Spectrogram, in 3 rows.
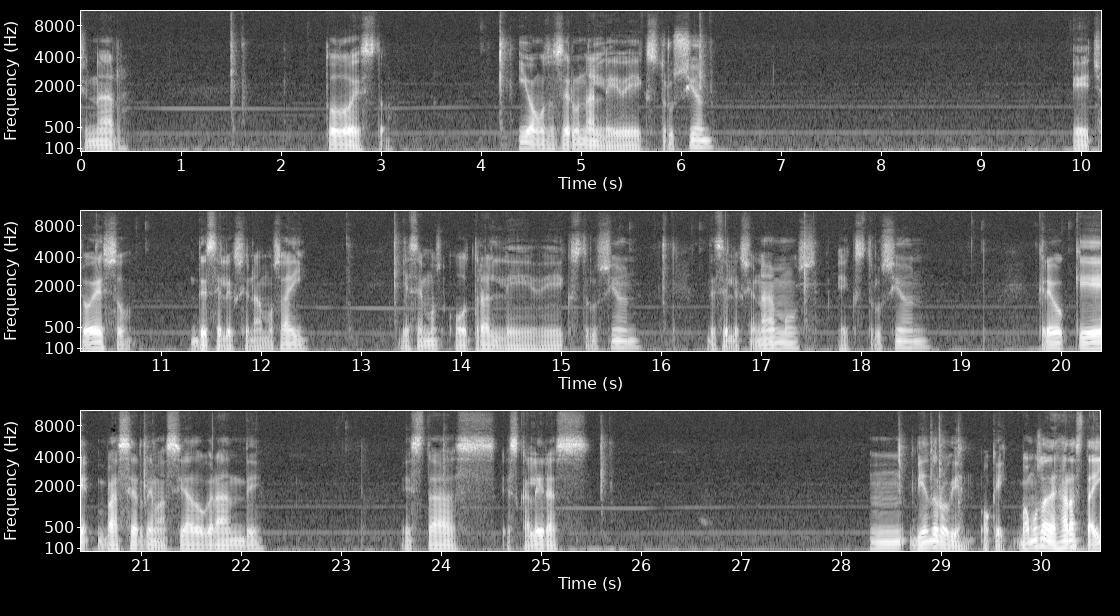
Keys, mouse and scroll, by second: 0.8 click, 2.5 c, 3.4-5.3 drag, 5.2 Escape, 5.6 scroll up 1, 7.2 e, 11.0 click, 12.0 shift+click, 14.4 e, 16.6 click, 17.4 shift+click, 18.5 e, 20.2 click, 21.2 shift+click, 22.1 e, 24.0-25.1 drag, 25.4 shift+click, 26.6 e, 29.6 Escape, 30.0 ctrl+z.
